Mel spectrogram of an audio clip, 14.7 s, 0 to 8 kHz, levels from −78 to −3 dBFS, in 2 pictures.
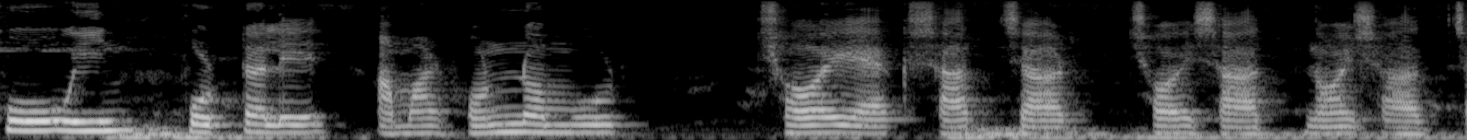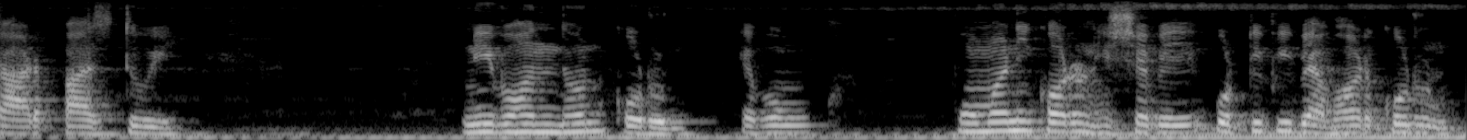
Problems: none marked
